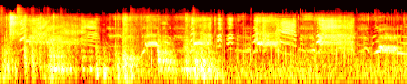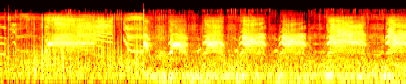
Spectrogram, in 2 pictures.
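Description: Several people screaming and crying out in panic, in repeated high-pitched bursts over a low steady rumble.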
